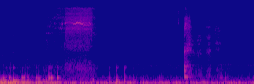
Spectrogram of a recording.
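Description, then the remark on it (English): A pet named Cleo lets out a single raspy snore, a brief breathy rumble against a low, steady background of soft thumping and murmuring noise. “We only got one snore out of her.”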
